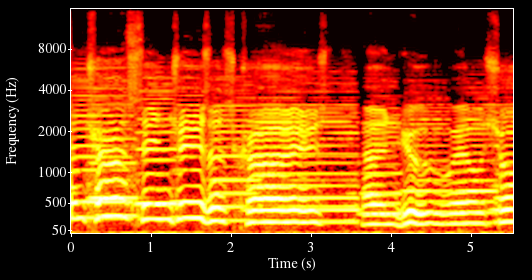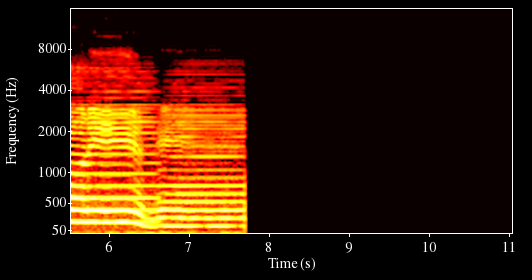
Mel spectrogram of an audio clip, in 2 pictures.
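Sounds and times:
person singing: 0.0s - 7.8s.

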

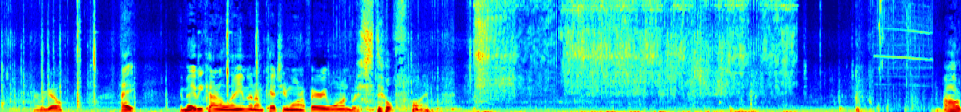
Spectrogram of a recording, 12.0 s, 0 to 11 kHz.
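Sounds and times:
trolling motor humming: 5.4s - 11.0s
wind and water hiss: 5.9s - 10.0s.

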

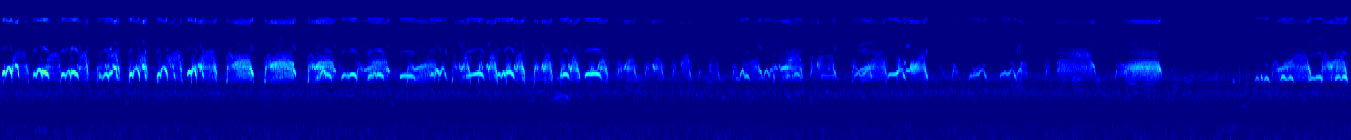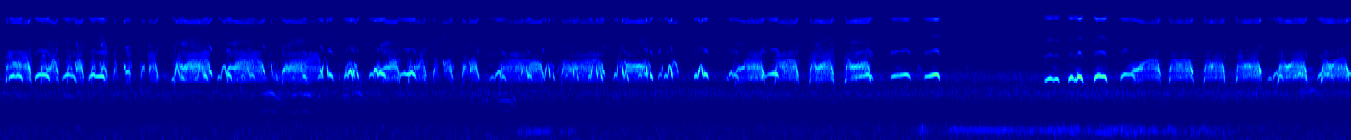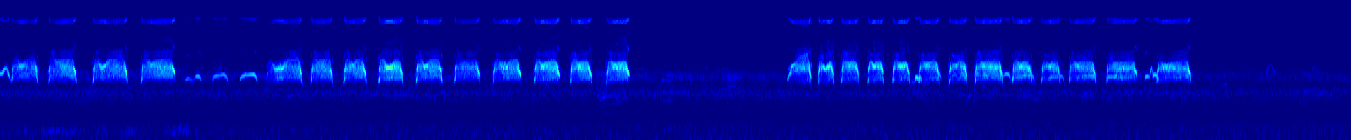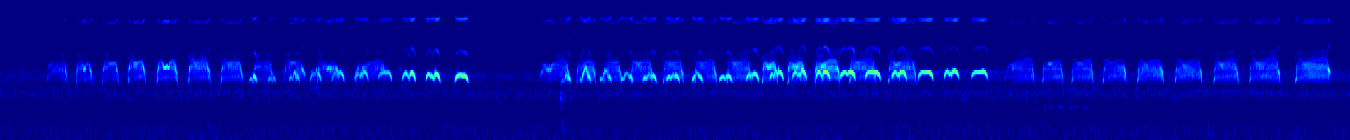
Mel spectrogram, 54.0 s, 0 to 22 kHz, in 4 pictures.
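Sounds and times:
osprey high chirps: 0.0s - 11.7s, 12.3s - 23.0s, 23.9s - 33.4s, 34.9s - 39.0s, 41.0s - 45.2s, 45.9s - 53.9s.

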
